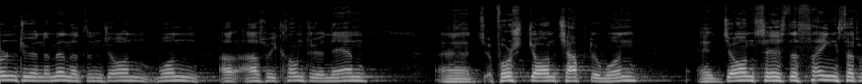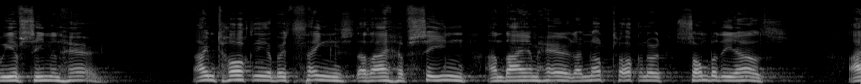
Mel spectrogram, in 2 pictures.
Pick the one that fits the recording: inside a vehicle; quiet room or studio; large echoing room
large echoing room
